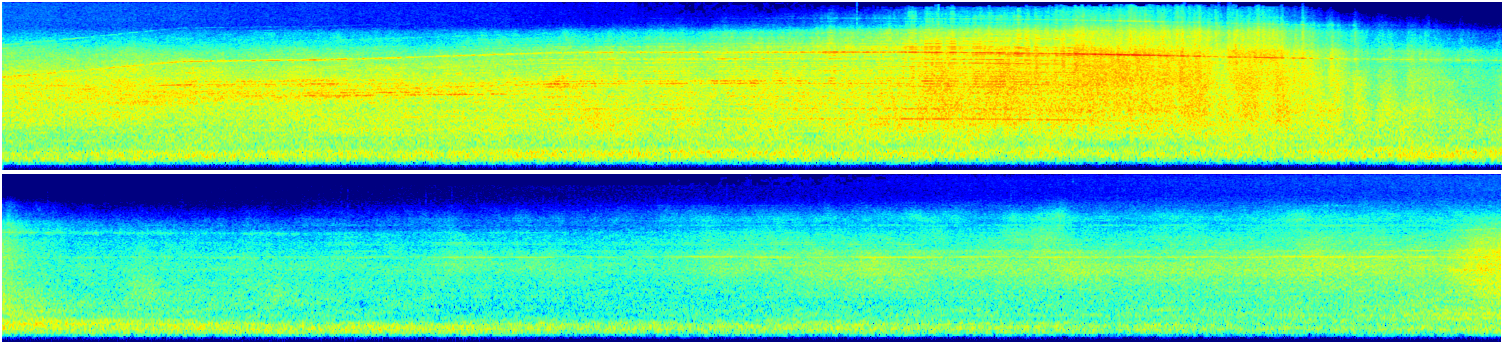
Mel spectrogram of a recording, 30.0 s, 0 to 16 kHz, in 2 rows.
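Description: Learjet 75's twin turbofan jet engines on a takeoff run. A high whine rises over the engine noise as the jet spools up and accelerates, loudest around ten to twelve seconds in. It then falls away to a quieter rumble as the jet climbs out.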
